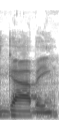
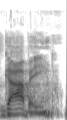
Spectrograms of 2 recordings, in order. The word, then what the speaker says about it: Gaby: My name is Gabby, like Bobby, which is short for Robert, but my name is Gabby, but with a G.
